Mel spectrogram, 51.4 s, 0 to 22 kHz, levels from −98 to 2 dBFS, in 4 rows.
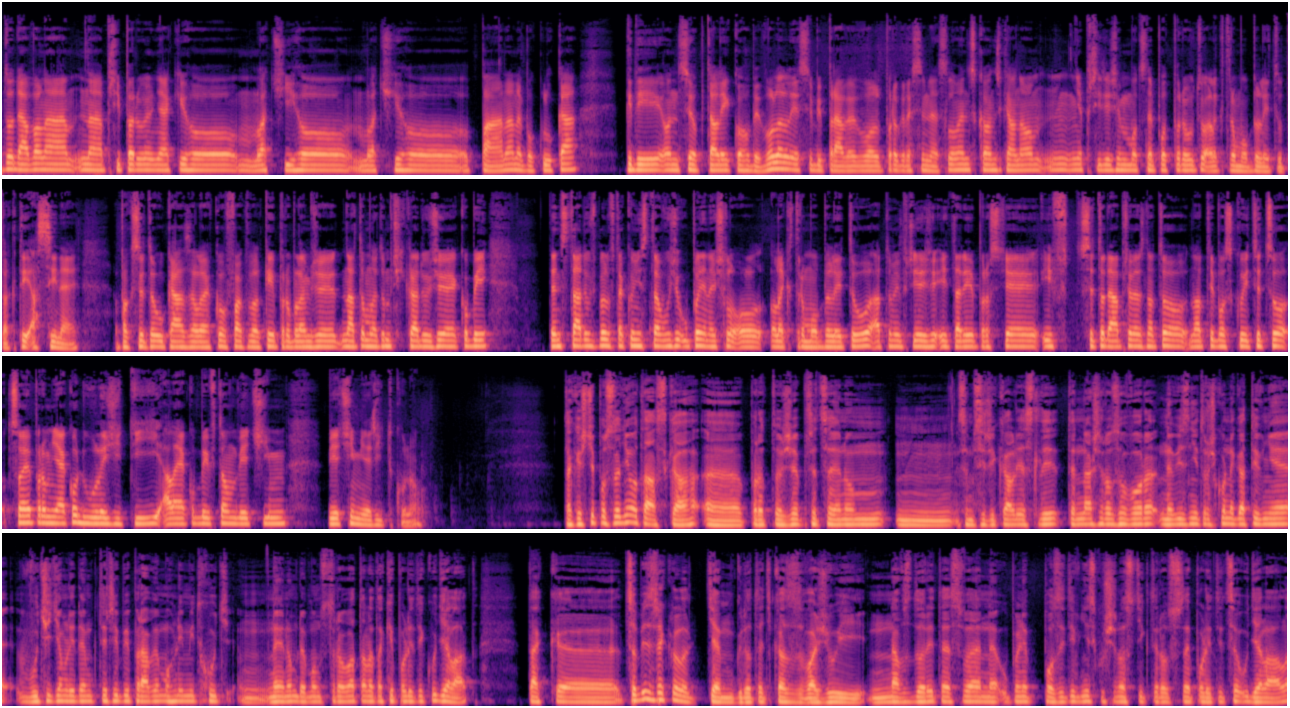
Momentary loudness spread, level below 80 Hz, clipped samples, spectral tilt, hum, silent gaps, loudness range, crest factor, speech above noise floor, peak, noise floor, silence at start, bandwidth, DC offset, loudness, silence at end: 5 LU; -54 dBFS; under 0.1%; -6 dB/octave; none; none; 3 LU; 18 dB; 50 dB; -2 dBFS; -68 dBFS; 0 s; 16 kHz; under 0.1%; -19 LUFS; 0 s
